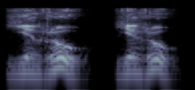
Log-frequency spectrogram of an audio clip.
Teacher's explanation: There is no guttural. There is no glottal stop here.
